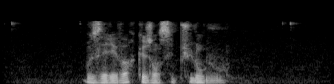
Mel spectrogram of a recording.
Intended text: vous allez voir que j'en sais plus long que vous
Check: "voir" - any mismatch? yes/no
no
